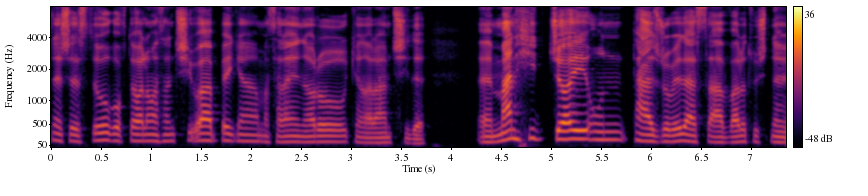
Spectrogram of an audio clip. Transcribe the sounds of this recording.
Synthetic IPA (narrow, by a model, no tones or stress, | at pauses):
ne̞ʃest̪eoɡoft̪ehɒlɒːmæs̬ælænt͡ʃʰiːbɒ̰ːjæd̪̚be̞ɟæmːæsælæniːnhɒːɾocʰe̞nɒːɾæmt͡ʃʰiːd̪e | mænhiːt͡ʃʰd͡ʒɒːjiːunt̪ʰæd͡ʒɾo̞βejeæst̪eævːælot̪ʰuːʃnemi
